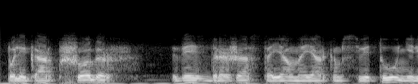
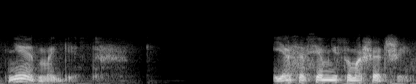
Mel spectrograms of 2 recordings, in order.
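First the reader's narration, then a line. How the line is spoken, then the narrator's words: Dry, after pause. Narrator (Russian): сухо продолжал он, немного помолчав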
